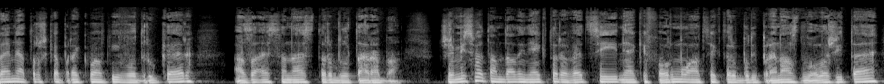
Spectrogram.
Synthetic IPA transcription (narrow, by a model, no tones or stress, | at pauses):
ɾɛmɲat̪ɾɔʃkapɾɛkʋapiʋɔd̪ɾukɛɾ | ʔazaɛsɛnɛst̪ɔɾɔbilt̪aɾaba̰ | t͡ʃiʒɛmizmɛt̪amd̪aliɲɪɛkt̪ɔɾɛːʋɛt͡siɲɛakɛfɔɾmulaːt͡siɛkt̪ɔɾɛːbɔlipɾɛnaːzd̪ʊɔlɛʒit̪ɛː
